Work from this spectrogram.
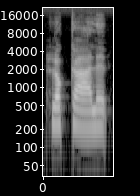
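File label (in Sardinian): "locale", Sardinian, female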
